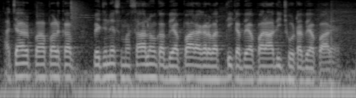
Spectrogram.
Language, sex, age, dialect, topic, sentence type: Hindi, male, 18-24, Awadhi Bundeli, banking, statement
